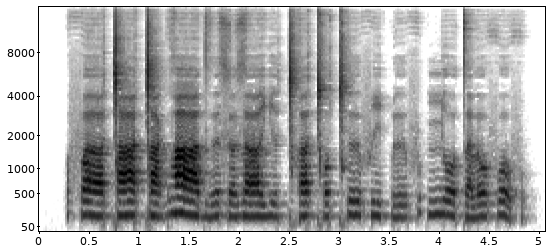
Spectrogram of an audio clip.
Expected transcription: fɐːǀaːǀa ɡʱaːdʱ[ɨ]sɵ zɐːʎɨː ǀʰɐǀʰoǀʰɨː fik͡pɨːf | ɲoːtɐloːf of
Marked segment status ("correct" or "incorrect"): correct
